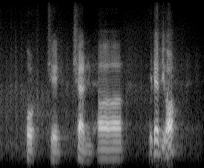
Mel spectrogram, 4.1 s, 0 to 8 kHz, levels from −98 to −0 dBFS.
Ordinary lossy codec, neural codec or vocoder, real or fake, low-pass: none; codec, 16 kHz, 0.5 kbps, FunCodec, trained on Chinese and English, 25 frames a second; fake; none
